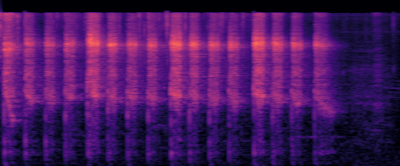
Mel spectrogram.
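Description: A fingertip dragging through a thin layer of powdery play snow over crinkled aluminium foil, giving a quick run of scratchy crackles that stops about three seconds in.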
